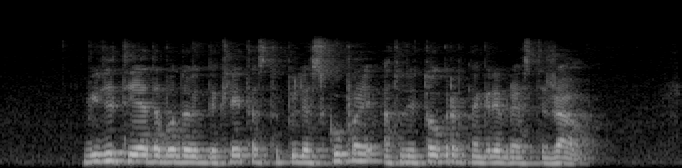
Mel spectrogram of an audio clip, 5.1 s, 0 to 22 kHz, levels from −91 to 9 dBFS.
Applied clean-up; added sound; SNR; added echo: none; none; none; none.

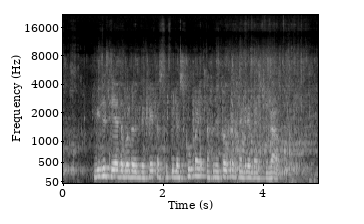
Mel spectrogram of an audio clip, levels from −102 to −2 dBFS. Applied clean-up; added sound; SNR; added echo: none; Toilet flush / Water; 13 dB; none.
